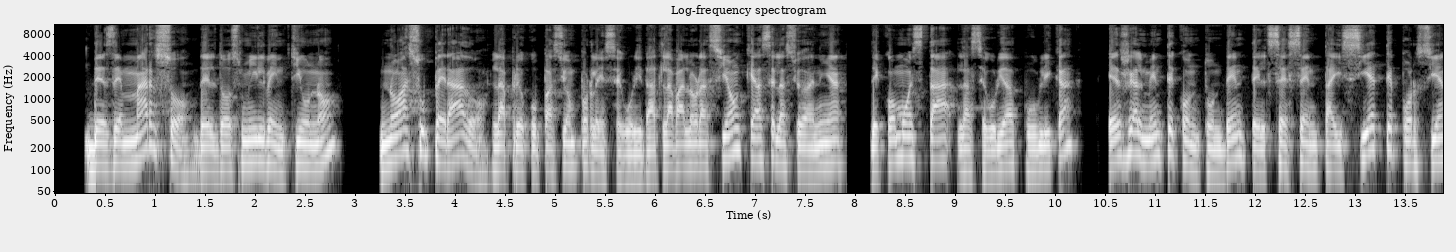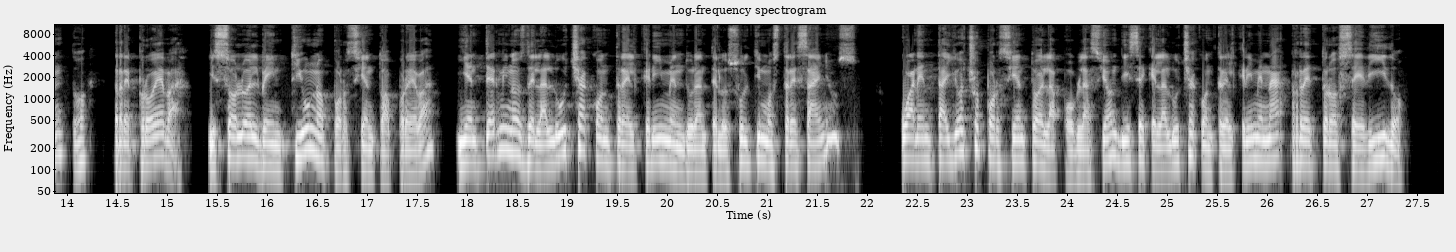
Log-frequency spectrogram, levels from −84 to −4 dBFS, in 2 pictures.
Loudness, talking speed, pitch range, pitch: -15 LUFS, 135 wpm, 105-140 Hz, 125 Hz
